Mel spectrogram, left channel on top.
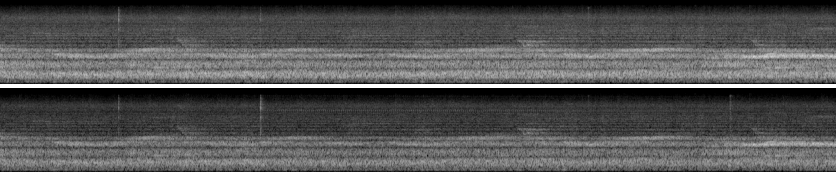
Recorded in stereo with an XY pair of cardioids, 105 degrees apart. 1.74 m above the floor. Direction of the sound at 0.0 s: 40° left.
